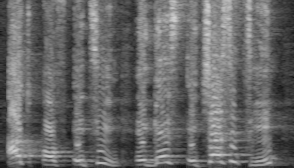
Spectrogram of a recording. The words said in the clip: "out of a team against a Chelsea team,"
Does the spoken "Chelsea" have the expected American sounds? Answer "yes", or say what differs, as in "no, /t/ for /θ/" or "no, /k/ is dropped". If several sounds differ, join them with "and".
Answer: no, /l/ is dropped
